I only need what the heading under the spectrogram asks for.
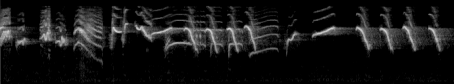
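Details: Oriental magpie-robin female in full song meant to stimulate a male: a rapid jumble of high twitters, then sweet upslurred whistles, ending in a rhythmic series of five crisp, repeated downstroked notes.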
